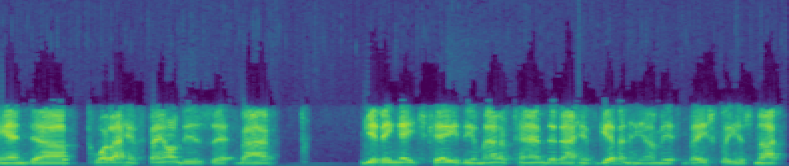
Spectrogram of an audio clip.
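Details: Adult man; unaffected speech.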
